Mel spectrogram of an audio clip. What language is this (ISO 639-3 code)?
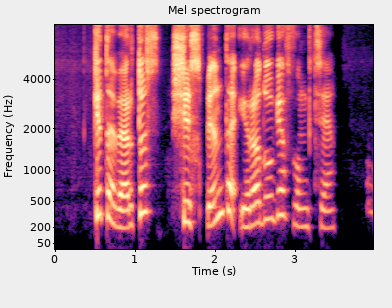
lit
